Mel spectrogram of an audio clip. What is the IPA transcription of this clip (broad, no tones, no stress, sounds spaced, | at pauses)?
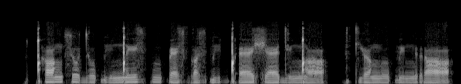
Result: ǃʰ ɒ ŋ s o d o ɓ i ŋ͡ǃ e z p u ɓ æ z ɡ ɒ z ɓ i ǃʼ æ ʃ æ d e ŋ͡ǃ ɒ | tʲ ɒ ŋ o ɓ e ŋ r ɒ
